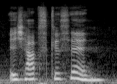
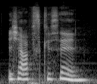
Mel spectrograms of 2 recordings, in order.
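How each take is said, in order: The two takes are said the same way.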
